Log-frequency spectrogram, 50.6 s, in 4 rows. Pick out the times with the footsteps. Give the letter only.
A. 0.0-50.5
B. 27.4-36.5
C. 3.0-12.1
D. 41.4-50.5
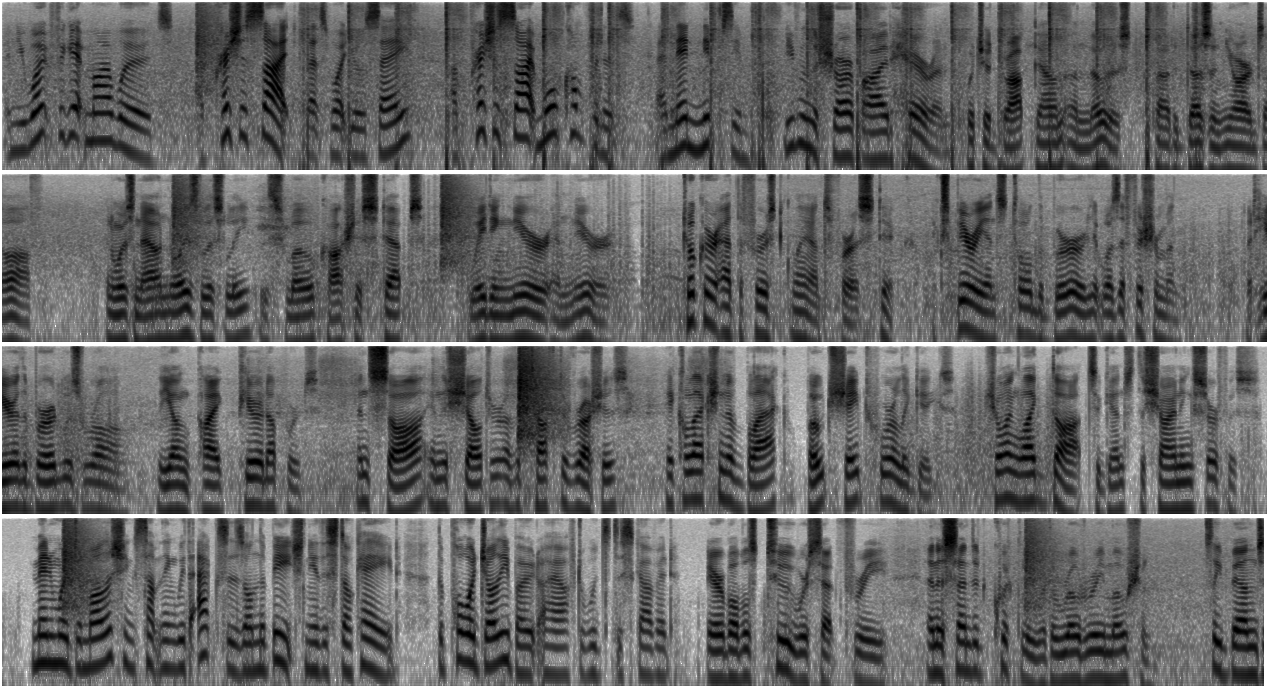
C.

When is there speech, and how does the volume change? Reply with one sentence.
The speech can be heard from 0.0 to 50.5 s, at a steady volume.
